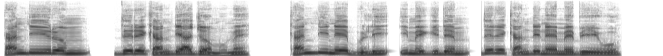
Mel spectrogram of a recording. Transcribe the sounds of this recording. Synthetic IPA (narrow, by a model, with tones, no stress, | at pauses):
ka˨n̩˦dɪ˦i˦ɾo˦m̩˦ | dɪ˦ɾe˦ka˨n̩˦dɪ˦a˦d͡ʒɔ˦˨mʊ̰˨me˦ | ka˨n̩˦dɪ˦ne˨bu˨li˦i˦me˦ɡi˦de˦m̩˦dɪ˦ɾe˦ka˨n̩˦dɪ˦ne˨me˦bi˦i˦wʊ˦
